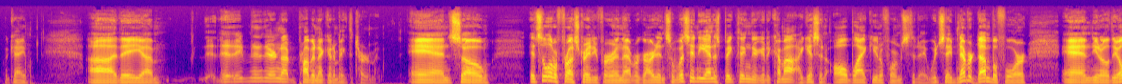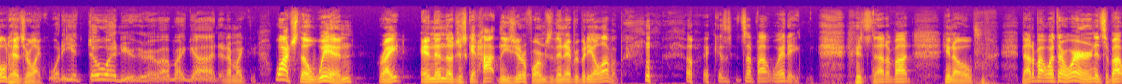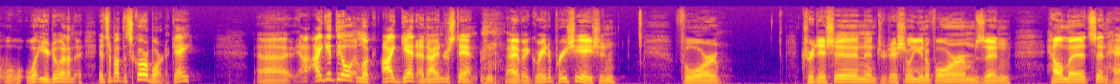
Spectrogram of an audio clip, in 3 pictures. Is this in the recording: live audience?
no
